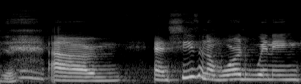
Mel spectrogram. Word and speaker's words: Haiti: She's representing Haiti or Haiti, right, is the correct pronunciation. Haiti, yeah.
